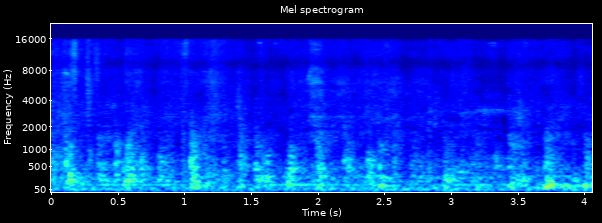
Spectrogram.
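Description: Soft, irregular footfalls of children running barefoot on hallway carpet, over a low steady hum.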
